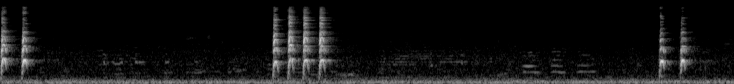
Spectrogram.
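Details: Lure call of a common moorhen, unvaried in tone: two short rasping notes, a rapid run of four harsh kek notes near the middle, and another pair near the end, with quiet low background rumble.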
